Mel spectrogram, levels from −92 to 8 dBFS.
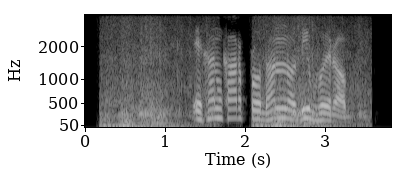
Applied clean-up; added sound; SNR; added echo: none; Thunder; 6 dB; none.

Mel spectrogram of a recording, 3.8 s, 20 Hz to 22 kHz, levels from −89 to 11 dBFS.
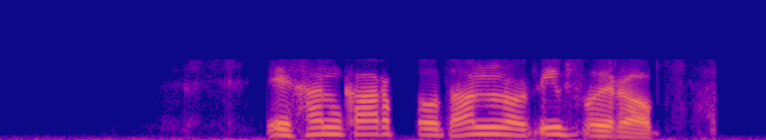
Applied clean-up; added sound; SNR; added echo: neural diffusion model UNIVERSE++.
